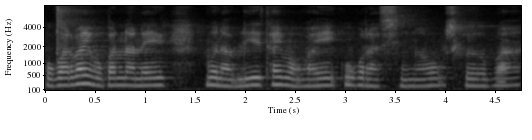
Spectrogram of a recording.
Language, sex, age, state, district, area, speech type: Bodo, female, 45-60, Assam, Kokrajhar, rural, spontaneous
